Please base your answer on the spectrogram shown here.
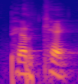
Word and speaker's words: perché: So then this word here is perché.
